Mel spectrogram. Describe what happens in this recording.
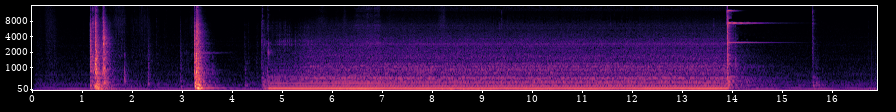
The phone was kept still in the kitchen while I walked to the microwave, used it briefly, and stepped away again.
